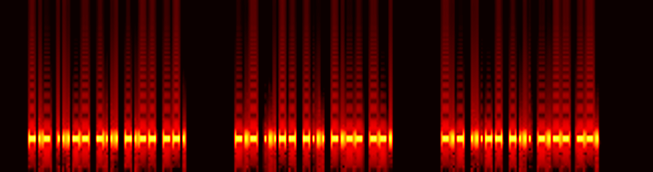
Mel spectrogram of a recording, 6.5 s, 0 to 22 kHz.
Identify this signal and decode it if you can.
Morse code, heard as a keyed tone, about 48 wpm, 700 Hz. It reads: K3BYG K3BYG K3BYG
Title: USA Call Signs - 5 Characters - Repeated 3x - 50wpm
